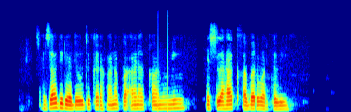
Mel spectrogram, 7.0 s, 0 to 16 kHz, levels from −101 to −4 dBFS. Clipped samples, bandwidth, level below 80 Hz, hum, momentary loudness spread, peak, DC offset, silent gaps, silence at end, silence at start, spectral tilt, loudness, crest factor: under 0.1%; 6.6 kHz; -68 dBFS; none; 12 LU; -8 dBFS; under 0.1%; 3.98-4.03 s; 1.25 s; 0.85 s; -9.5 dB/octave; -26 LUFS; 18 dB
